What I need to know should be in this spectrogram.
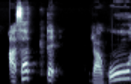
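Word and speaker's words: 明後日: 모레는 아사떼라고 합니다.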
